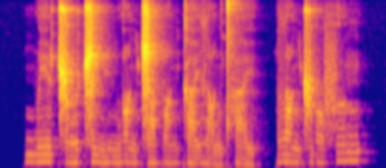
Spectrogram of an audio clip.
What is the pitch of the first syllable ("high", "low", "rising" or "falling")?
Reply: high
